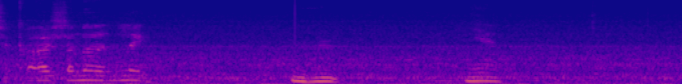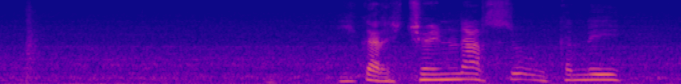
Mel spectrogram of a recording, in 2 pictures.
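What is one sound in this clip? An elderly woman speaks quietly and slowly, close by.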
